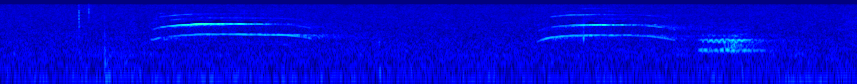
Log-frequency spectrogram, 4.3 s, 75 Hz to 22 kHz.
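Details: British Shorthair kittens in their first 30 days of growing up give two thin, high arched mews about two seconds apart, each rising then falling, followed by a short lower squeak; quiet room background.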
